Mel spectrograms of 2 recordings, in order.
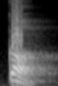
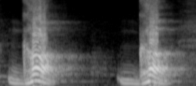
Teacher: जब हम घ उच्चारण करते हैं तो एक गमक, एक गूंज सी सुनाई देती है, जिसको घोष कहा जाता है। लेकिन क उच्चारण करते समय वह गूंज सुनाई नहीं देती।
